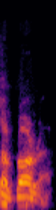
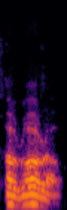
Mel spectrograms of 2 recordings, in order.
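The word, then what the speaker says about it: Ororo: I would love so I thought it was Aurora it's aoro Monro okay uh so I've had been mispronouncing her name for the longest but all right it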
